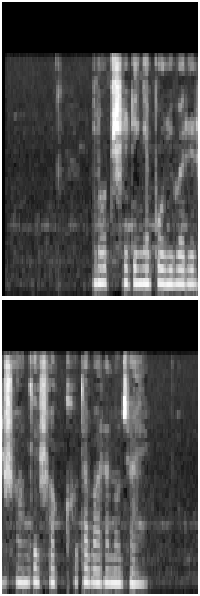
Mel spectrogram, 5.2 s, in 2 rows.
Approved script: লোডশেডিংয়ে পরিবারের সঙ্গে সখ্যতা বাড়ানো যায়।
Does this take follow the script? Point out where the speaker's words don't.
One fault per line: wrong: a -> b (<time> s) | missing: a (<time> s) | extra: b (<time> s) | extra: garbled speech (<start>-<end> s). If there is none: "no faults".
no faults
